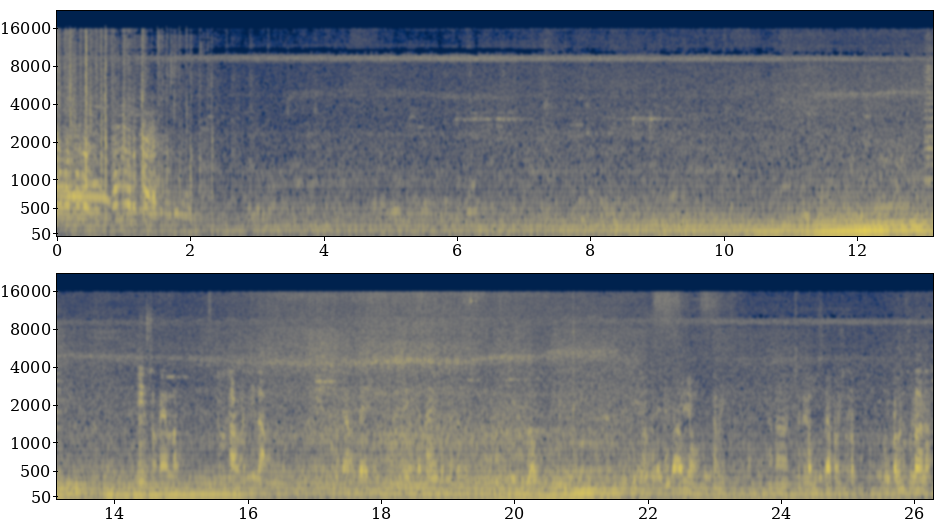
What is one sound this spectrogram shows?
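A crowd of men murmurs and talks nearby.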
